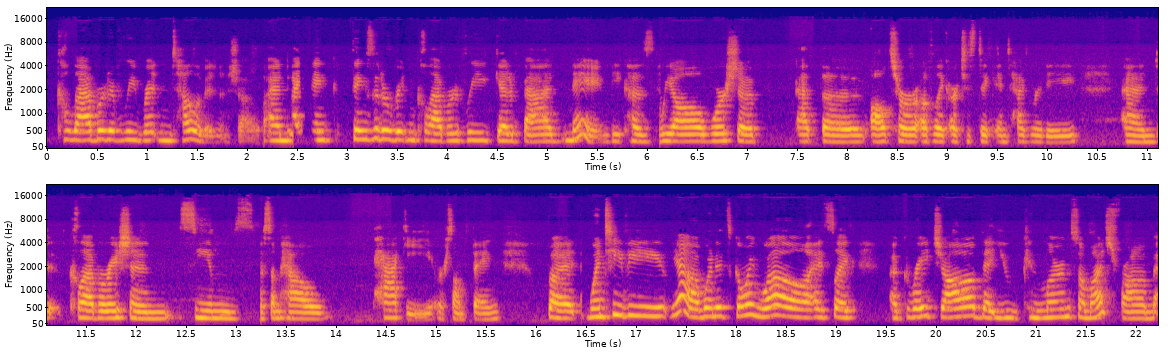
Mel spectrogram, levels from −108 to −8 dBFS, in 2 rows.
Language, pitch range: English, 205-255 Hz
